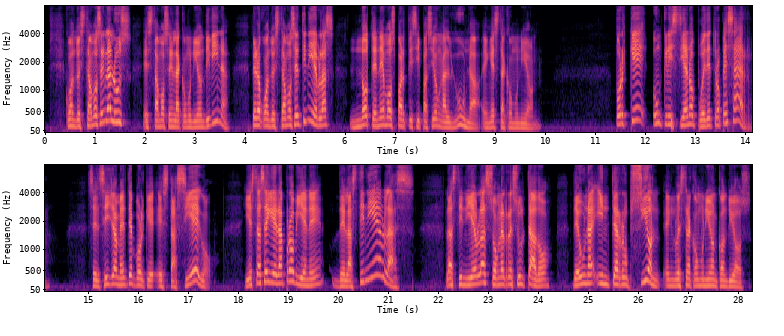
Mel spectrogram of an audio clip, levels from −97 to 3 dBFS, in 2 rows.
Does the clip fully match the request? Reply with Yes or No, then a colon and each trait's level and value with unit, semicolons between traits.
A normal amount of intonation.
No: wide, 6.0 semitones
